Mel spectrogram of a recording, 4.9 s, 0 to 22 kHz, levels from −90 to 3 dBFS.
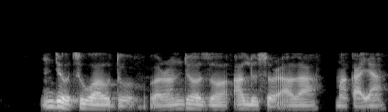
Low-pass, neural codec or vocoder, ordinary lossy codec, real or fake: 3.6 kHz; none; none; real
